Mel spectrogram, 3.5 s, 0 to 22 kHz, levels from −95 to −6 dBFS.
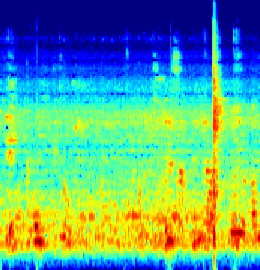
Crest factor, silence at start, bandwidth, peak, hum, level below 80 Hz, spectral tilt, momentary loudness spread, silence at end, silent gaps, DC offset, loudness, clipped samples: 16 dB; 0 s; 16 kHz; 0 dBFS; none; -62 dBFS; -0.5 dB/octave; 13 LU; 0 s; none; under 0.1%; -16 LUFS; under 0.1%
